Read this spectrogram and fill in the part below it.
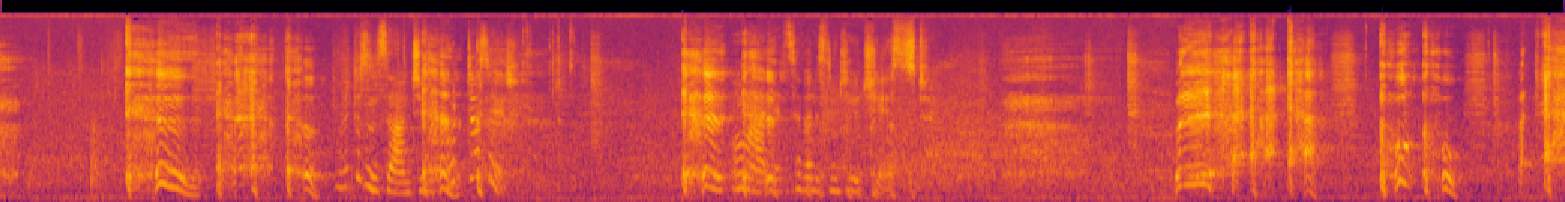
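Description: A young woman speaks calmly and soothingly nearby.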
